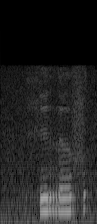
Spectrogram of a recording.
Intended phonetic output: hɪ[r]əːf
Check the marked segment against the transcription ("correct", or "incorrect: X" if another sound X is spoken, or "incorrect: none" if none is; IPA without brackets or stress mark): correct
